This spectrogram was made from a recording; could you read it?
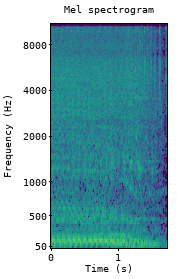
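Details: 1990s Japanese turbo AWD rally-bred car, a barn find stored for more than a decade, at its first start: steady, even low idle with a deep regular beat and no knocks or misses; runs cleanly.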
